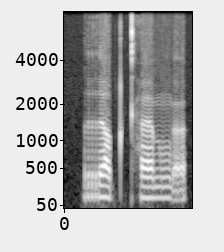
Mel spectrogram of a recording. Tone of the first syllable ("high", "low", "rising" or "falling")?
falling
